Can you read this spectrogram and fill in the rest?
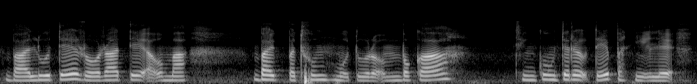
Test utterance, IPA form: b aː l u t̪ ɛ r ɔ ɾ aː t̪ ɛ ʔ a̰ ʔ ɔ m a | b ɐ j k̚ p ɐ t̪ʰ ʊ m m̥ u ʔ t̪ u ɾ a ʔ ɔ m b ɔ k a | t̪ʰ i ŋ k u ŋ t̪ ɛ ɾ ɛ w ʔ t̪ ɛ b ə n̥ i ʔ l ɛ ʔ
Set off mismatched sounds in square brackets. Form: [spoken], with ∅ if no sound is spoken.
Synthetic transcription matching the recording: b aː l u t̪ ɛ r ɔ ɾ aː t̪ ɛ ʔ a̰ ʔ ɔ m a | b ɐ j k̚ p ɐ t̪ʰ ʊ m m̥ u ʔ t̪ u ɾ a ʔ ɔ m b ɔ k a | t̪ʰ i ŋ k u ŋ t̪ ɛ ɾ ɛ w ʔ t̪ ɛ [p] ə n̥ i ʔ l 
